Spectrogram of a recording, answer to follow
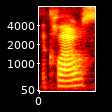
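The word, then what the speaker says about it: Kloots: Klaus is how you say it.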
